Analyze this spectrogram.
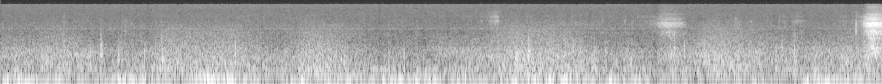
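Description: Wind rushes steadily past during a parachute descent.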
